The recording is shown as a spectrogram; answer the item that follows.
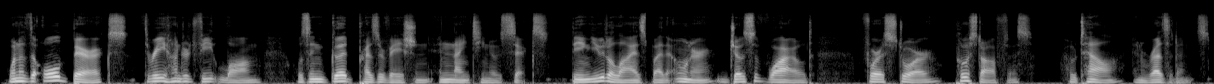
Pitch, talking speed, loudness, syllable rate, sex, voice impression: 110 Hz, 160 wpm, -20 LUFS, 5.1 syllables/s, male, masculine, adult-like, tensed, slightly bright, clear, intellectual, calm, friendly, slightly wild, lively, kind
